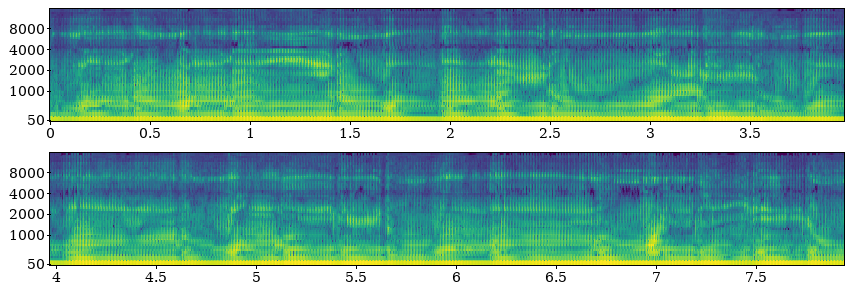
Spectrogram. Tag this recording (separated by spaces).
aerophone didgeridoo didgeridu didjeridu filler loop rhythm wind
